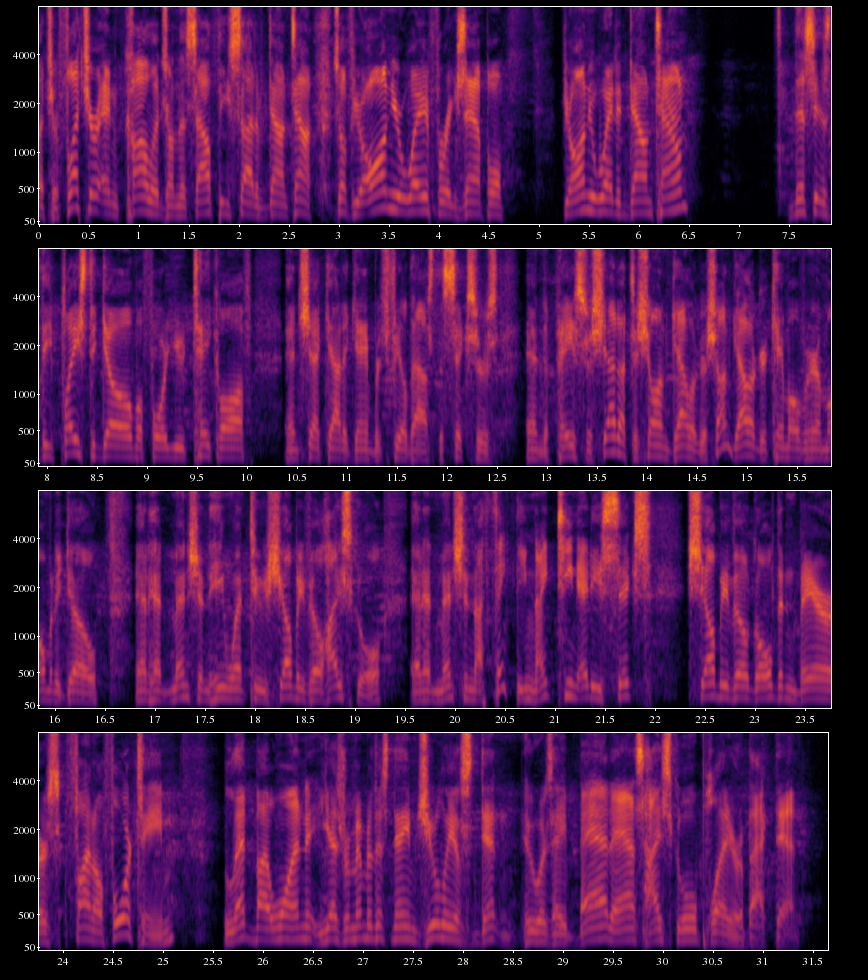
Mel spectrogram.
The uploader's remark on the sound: live at the Dugout Bar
